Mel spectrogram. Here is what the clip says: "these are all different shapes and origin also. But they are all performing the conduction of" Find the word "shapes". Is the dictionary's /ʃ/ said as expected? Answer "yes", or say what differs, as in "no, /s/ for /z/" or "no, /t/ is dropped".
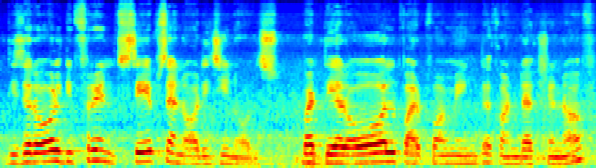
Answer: no, /s/ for /ʃ/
